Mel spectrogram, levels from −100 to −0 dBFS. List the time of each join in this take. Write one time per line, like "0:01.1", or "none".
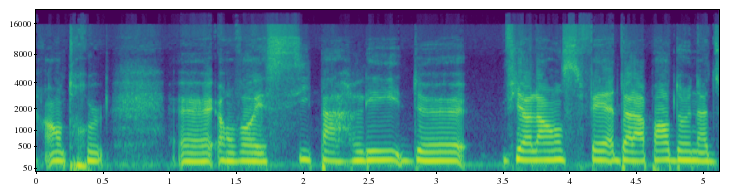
none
